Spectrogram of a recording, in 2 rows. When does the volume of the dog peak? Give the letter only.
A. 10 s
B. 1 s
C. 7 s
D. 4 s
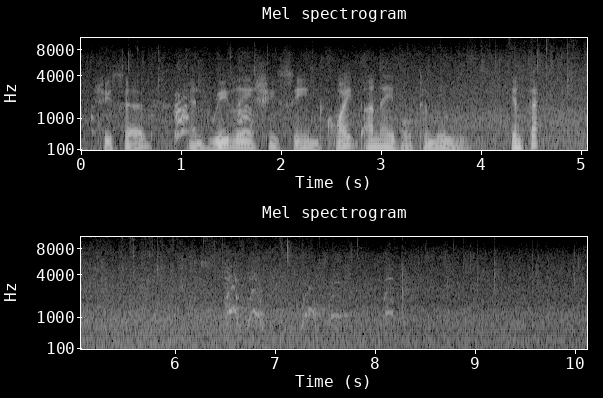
B.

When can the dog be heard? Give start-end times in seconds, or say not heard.
0.1-1.9, 6.3-8.2.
